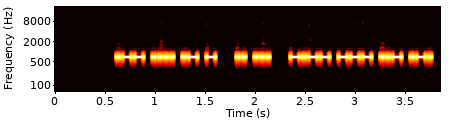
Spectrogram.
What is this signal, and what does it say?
Morse code, heard as a keyed tone, about 40 wpm, 700 Hz. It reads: WHAT IS YOUR
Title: Sentences from Top 1000 Words - Review Part 6 - 40wpm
